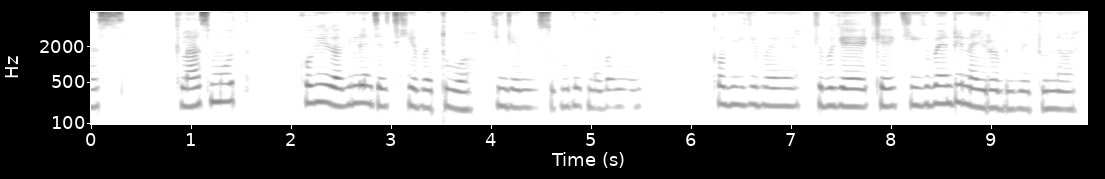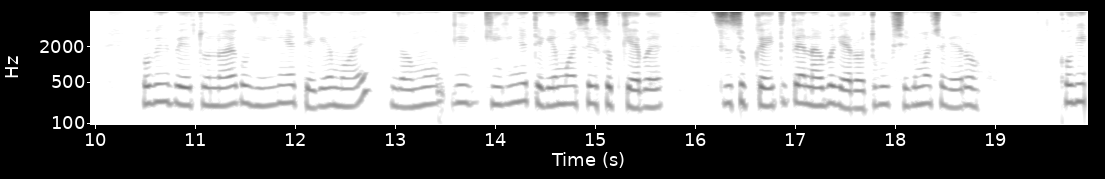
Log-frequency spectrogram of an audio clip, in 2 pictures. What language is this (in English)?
Tugen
